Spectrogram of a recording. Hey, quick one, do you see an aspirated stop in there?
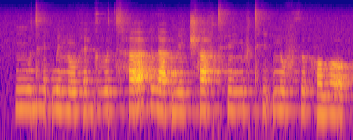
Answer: yes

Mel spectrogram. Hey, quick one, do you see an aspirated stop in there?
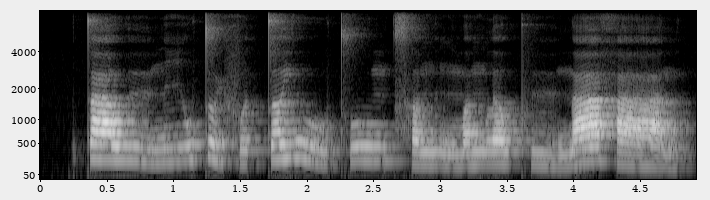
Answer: yes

